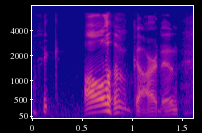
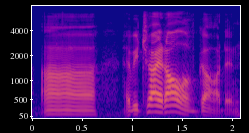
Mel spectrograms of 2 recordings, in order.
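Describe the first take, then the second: First: Put-on incredulous echo in own accent; amused, questioning disbelief; retold disbelief. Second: Louder, rough attempt at a New York cop's accent; New York accent, dropping the R in Garden. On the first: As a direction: repeat it back as a baffled question. Retold disbelief at cop's tip. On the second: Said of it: "I'm doing some sort of accent".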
